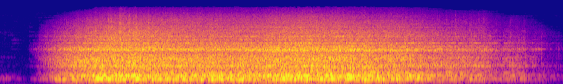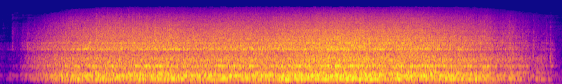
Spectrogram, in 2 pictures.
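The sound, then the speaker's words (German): Two long surges of sea waves rushing in, each a broad hissing wash that swells up, holds for several seconds, then drains away, with a brief quiet gap between them and no voices. “Bis auf das Meeresrauschen ist kein Laut zu hören.”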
